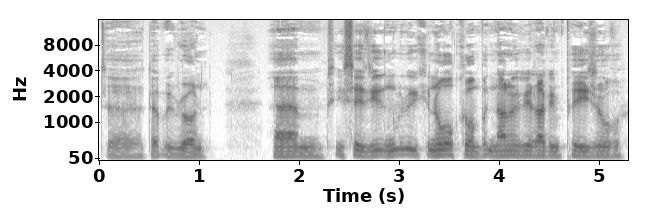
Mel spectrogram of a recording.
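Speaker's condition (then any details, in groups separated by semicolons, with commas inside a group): Parkinson's; 8 years since diagnosis, tremors controlled by medication, freezing, foot dystonia with clawing, sometimes cannot walk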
